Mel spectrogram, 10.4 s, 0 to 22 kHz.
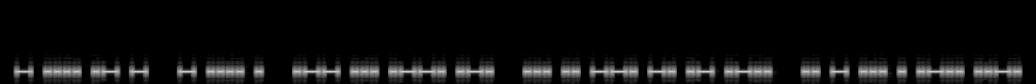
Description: Morse code, heard as a keyed tone, about 25 wpm, 600 Hz. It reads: THAT THE WSPR SIGNAL ITSELF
